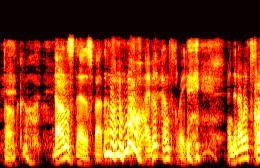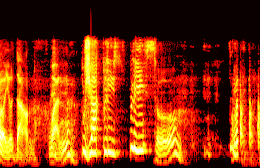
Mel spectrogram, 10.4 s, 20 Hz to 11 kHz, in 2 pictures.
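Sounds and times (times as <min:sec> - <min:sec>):
murmuring background: 0:00.0 - 0:03.4, 0:05.1 - 0:06.9
speech: 0:00.1 - 0:10.3
knocking on a door: 0:09.9 - 0:10.4.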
